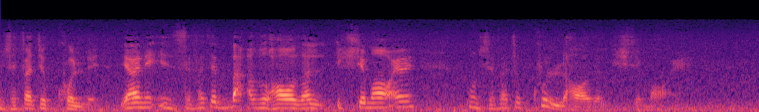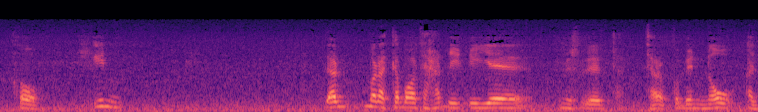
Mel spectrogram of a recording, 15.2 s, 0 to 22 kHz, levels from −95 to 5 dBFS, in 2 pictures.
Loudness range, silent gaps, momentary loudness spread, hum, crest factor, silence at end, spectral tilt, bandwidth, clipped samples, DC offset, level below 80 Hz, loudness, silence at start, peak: 9 LU; none; 19 LU; none; 20 dB; 0 s; -6.5 dB/octave; 10.5 kHz; under 0.1%; under 0.1%; -42 dBFS; -25 LUFS; 0 s; -6 dBFS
